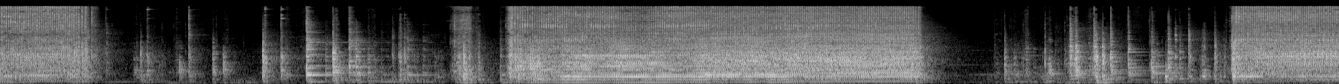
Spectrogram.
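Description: Impact wrench hammering bolts tight through a 3/4-inch socket on a long extension and swivel, snugging down fifth-wheel base-rail hardware. It runs in three long bursts, with quick stuttering blips between them.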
